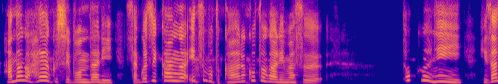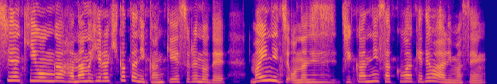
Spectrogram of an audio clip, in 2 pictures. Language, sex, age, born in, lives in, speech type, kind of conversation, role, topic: Japanese, female, 55-59, Japan, United States, read, expert-assistant, expert, なぜアサガオは朝に花を咲かせるのか説明してください。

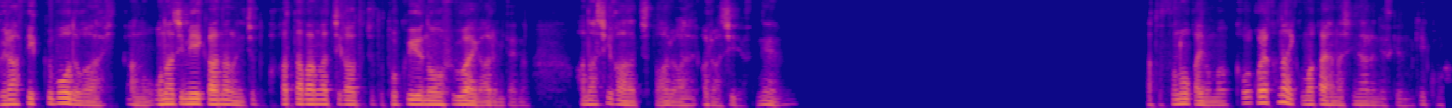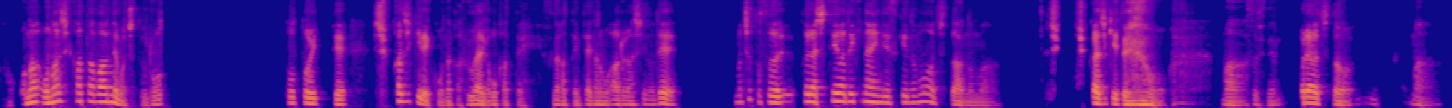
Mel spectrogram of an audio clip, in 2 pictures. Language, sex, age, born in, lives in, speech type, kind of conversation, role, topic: Japanese, male, 20-24, Japan, Japan, conversation, advice, advisor, 買い物で商品が多すぎて選べないとき、どうやって決めればいいですか？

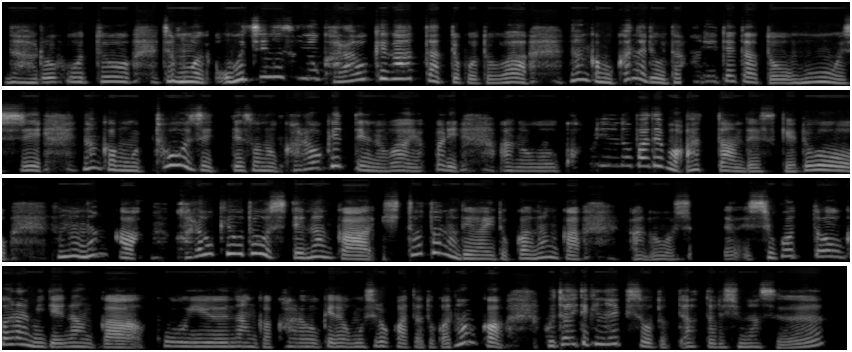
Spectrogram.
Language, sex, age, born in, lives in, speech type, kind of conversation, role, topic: Japanese, female, 60-64, Japan, Japan, conversation, podcast, host, あなたにとっての青春の一曲は何ですか？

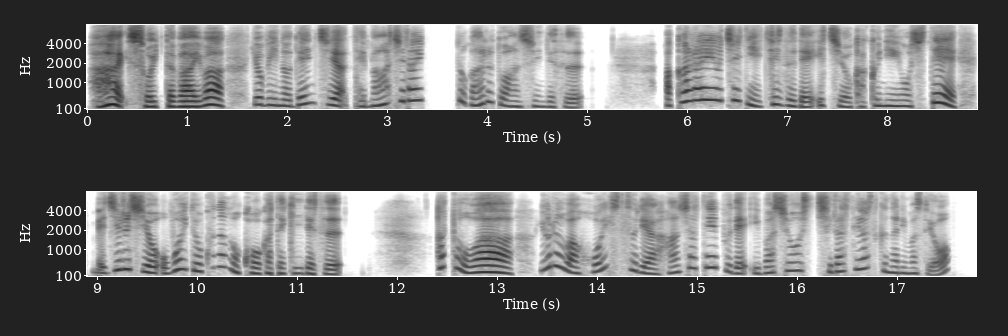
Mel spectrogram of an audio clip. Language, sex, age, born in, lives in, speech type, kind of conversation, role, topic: Japanese, female, 50-54, Japan, Japan, read, expert-assistant, expert, ハイキングやキャンプをもっと楽しむために、どんな力を伸ばせばいいですか？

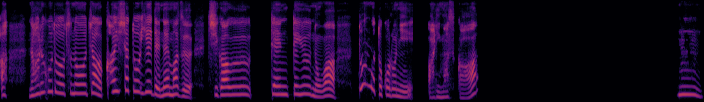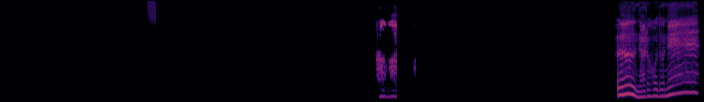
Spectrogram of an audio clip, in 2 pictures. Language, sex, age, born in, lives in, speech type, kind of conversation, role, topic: Japanese, female, 50-54, Japan, United States, conversation, podcast, host, 集中力が切れたとき、どうやって集中を取り戻せばいいですか？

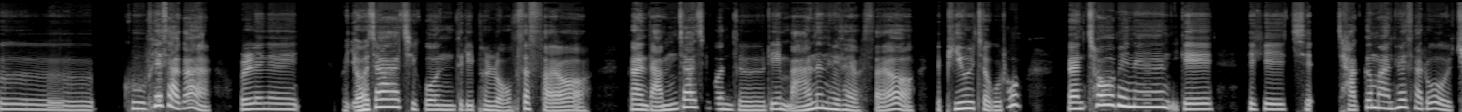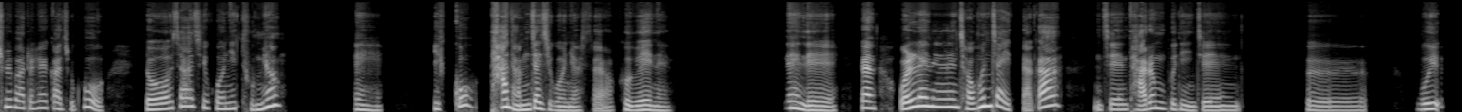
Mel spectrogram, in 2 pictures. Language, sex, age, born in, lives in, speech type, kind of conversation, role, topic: Korean, female, 55-59, South Korea, United States, conversation, podcast, guest, 가짜 친밀감과 진짜 친밀감은 어떻게 구별하나요?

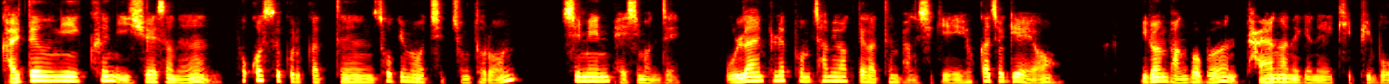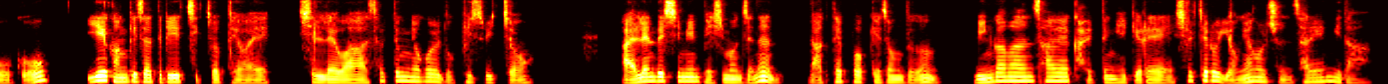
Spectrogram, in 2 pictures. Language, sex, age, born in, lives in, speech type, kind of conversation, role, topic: Korean, male, 40-44, South Korea, Germany, read, expert-assistant, expert, 왜 어떤 국가들은 자유무역을 선호하고, 다른 국가들은 보호무역을 선택할까요?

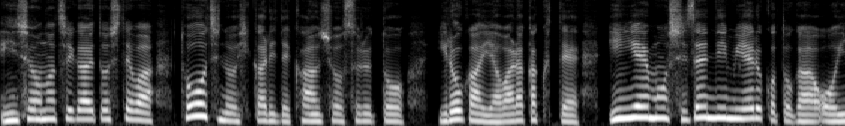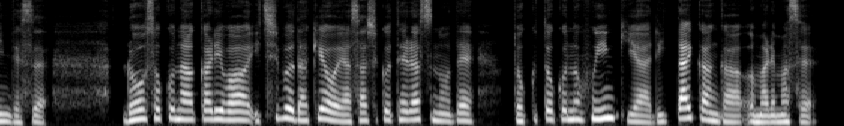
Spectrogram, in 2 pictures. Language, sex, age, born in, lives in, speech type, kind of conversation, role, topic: Japanese, female, 45-49, Japan, United States, read, expert-assistant, expert, 絵画や彫刻を実際に見ることと写真で見ること、それぞれの良さや違いは何だと思いますか？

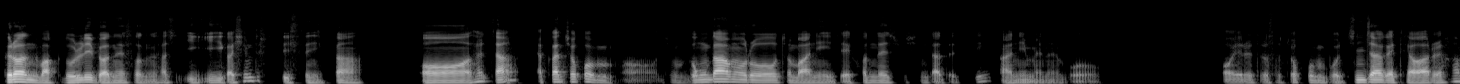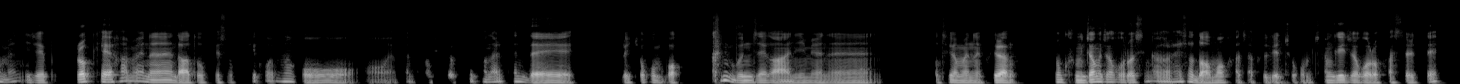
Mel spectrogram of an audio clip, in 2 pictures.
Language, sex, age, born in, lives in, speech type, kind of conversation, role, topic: Korean, male, 25-29, South Korea, South Korea, conversation, advice, advisor, 남들 앞에서 비판을 받을 때 어떻게 침착하게 대응하면 좋을까요?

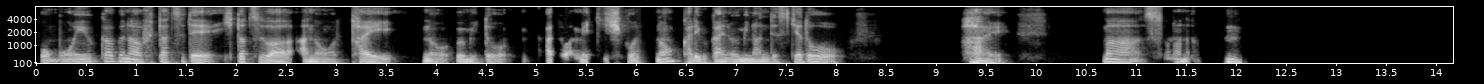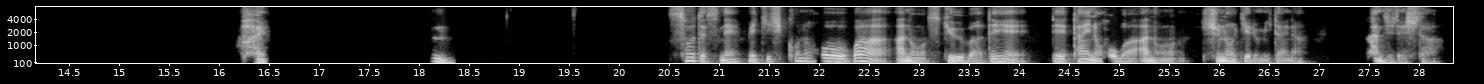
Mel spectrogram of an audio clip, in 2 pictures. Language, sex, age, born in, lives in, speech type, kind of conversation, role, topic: Japanese, male, 35-39, Japan, Japan, conversation, podcast, guest, 自然の中で、自分が小さい存在だと感じたことはありますか？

